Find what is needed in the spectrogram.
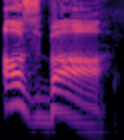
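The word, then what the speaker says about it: Osburh: Her name was Osbar. I'll give you that. Thank you. I think I don't know if it's Osbur. It's O-S-B-U-R-H. Yes, that was Osbar.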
